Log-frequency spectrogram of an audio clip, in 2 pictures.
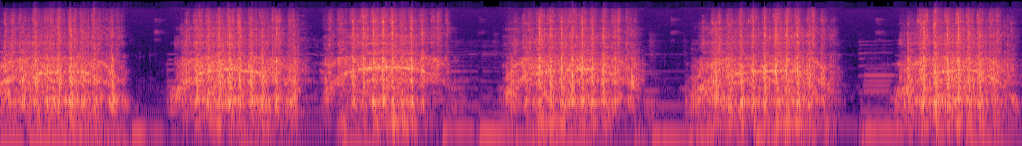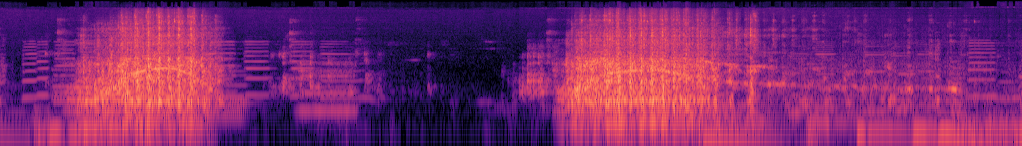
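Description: A sewing machine stitches fabric in repeated bursts of fast mechanical whirring, about eight runs separated by short pauses and one longer gap before a final burst. Close and loud, with no talking.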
